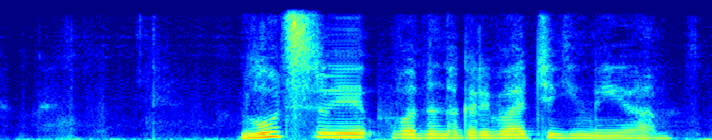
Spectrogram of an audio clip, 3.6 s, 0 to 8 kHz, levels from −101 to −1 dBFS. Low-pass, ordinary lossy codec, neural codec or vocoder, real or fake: 7.2 kHz; none; codec, 16 kHz in and 24 kHz out, 0.6 kbps, FocalCodec, streaming, 4096 codes; fake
